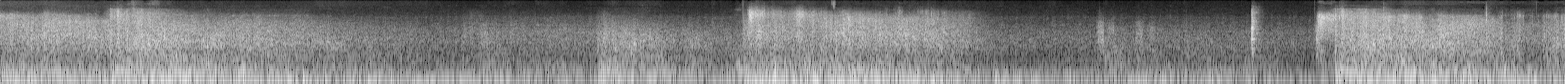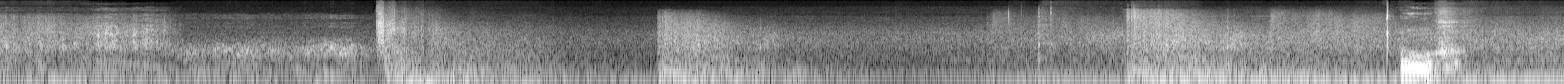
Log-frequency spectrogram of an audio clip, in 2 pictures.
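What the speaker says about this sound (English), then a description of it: "The NATO forces seem to have like unlimited artillery." Repeated booming artillery blasts and rumbling impacts from the modern warfare video game Armored Brigade II, with NATO barrages landing every second or two while a person talks over the explosions.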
